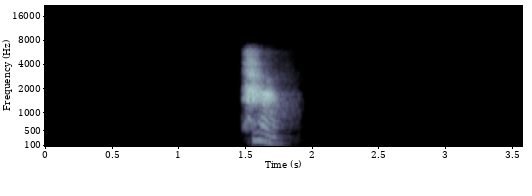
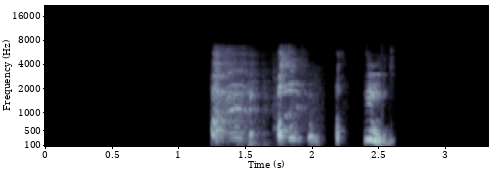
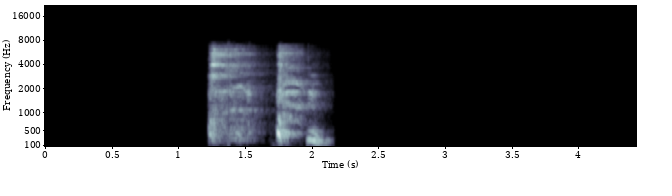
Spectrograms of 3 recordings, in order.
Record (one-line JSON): {"exhalation_length": "3.6 s", "exhalation_amplitude": 14229, "exhalation_signal_mean_std_ratio": 0.2, "three_cough_length": "3.3 s", "three_cough_amplitude": 8032, "three_cough_signal_mean_std_ratio": 0.34, "cough_length": "4.4 s", "cough_amplitude": 21472, "cough_signal_mean_std_ratio": 0.22, "survey_phase": "alpha (2021-03-01 to 2021-08-12)", "age": "18-44", "gender": "Female", "wearing_mask": "No", "symptom_none": true, "smoker_status": "Never smoked", "respiratory_condition_asthma": false, "respiratory_condition_other": false, "recruitment_source": "Test and Trace", "submission_delay": "0 days", "covid_test_result": "Negative", "covid_test_method": "LFT"}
